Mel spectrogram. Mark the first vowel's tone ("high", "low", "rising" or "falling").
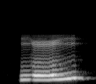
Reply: rising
